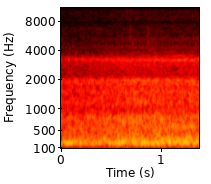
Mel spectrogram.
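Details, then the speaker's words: Juliette NA-1114 AM/FM AC/DC portable radio, volume control newly replaced: after a few hours' play a constant hiss-like rush with a faint steady tone replaces clean audio; owner thinks it is a new fault, not the volume control. "you're going to hear a new problem yep that's what we have now"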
